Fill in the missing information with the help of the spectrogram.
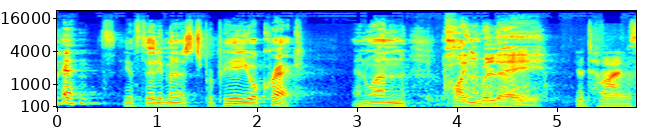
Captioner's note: french accent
